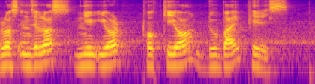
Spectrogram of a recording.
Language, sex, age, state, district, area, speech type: Bodo, male, 45-60, Assam, Kokrajhar, rural, spontaneous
